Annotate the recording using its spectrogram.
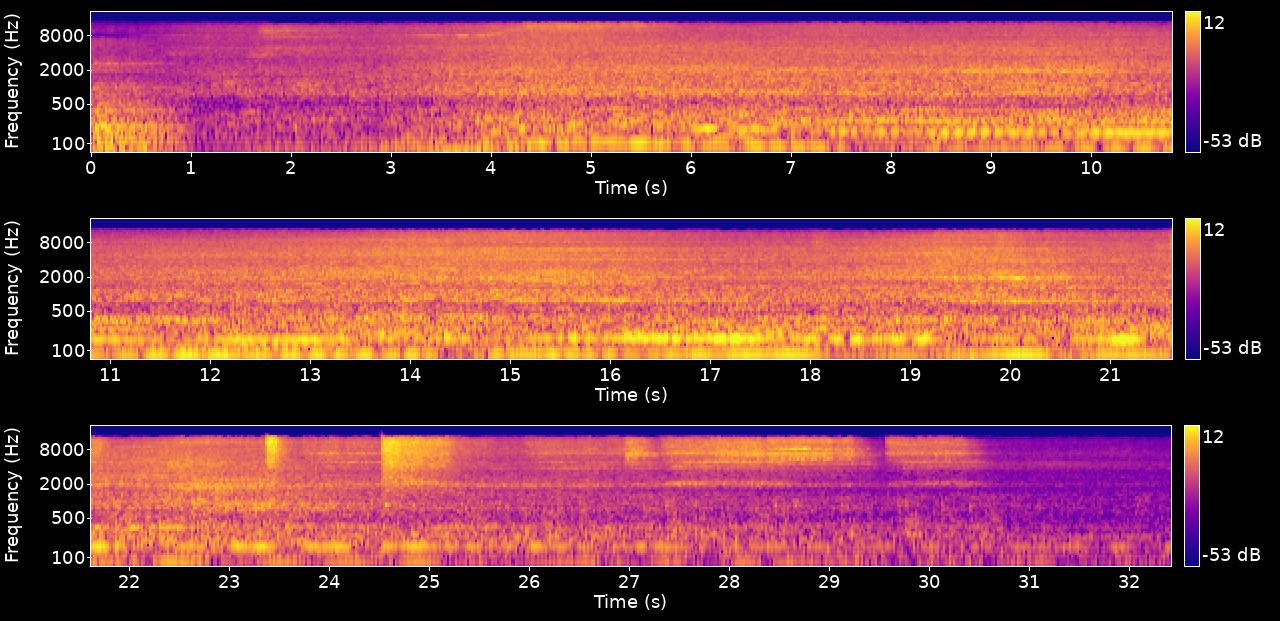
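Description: Diesel multiple unit's engines running with a steady low drone as the train pulls out of the platform. The sound grows over the first few seconds and fades in the last several seconds as the train moves away, with a few sharp clicks near the end.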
